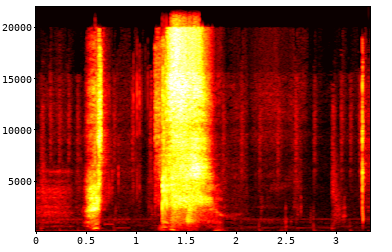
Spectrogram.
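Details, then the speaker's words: Person in an ongoing sneezing spell, unable to stop sneezing while trying to talk: a quick snorting sniff, then one forceful single sneeze over soft background music. "i'm still sneezing i'm trying to talk and stop sleeping i can't stop sneezing"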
